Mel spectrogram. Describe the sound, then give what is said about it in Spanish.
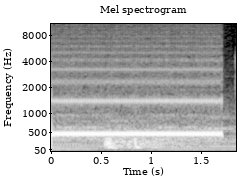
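A steady, continuous telephone dial tone of an outgoing call hums loudly for nearly two seconds as a number is dialed, with a brief low rustle partway through, then cuts off abruptly. “Adelante, marquemos el número de Rafa”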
